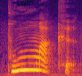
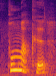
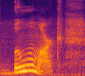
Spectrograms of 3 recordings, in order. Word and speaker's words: bookmark: Instead of 북, they will change it to a 붕 and pronounce it as bookmark. Whereas for an English speaker, it's perfectly acceptable to pronounce the K. We say bookmark.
